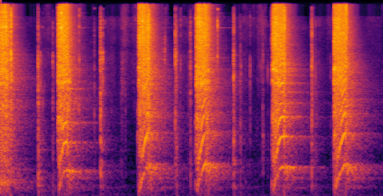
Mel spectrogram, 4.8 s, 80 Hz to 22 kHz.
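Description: Lug nuts being run down on the front wheel of a 1988-2002 GMC Sierra 1500, a close series of loud ratcheting bursts with clicks and clunks between them, no talk.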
